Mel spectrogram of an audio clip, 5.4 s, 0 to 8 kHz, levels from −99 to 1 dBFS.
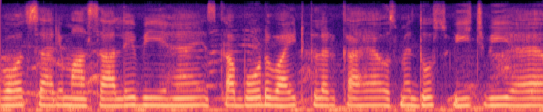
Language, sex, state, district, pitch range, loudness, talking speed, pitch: Hindi, female, Jharkhand, Deoghar, 190-195 Hz, -15 LUFS, 175 wpm, 195 Hz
